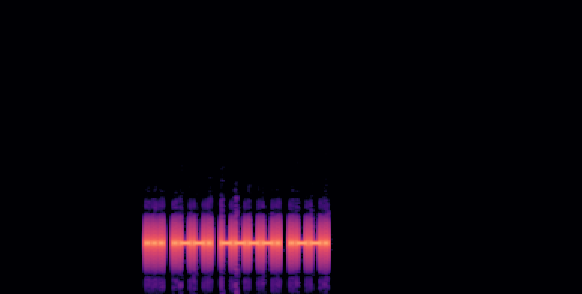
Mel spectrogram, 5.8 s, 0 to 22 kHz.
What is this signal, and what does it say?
Morse code, heard as a keyed tone, about 34 wpm, 700 Hz. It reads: SP9P
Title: DXCC-100 Call Signs - 4 Characters - Repeated 2x - 35wpm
